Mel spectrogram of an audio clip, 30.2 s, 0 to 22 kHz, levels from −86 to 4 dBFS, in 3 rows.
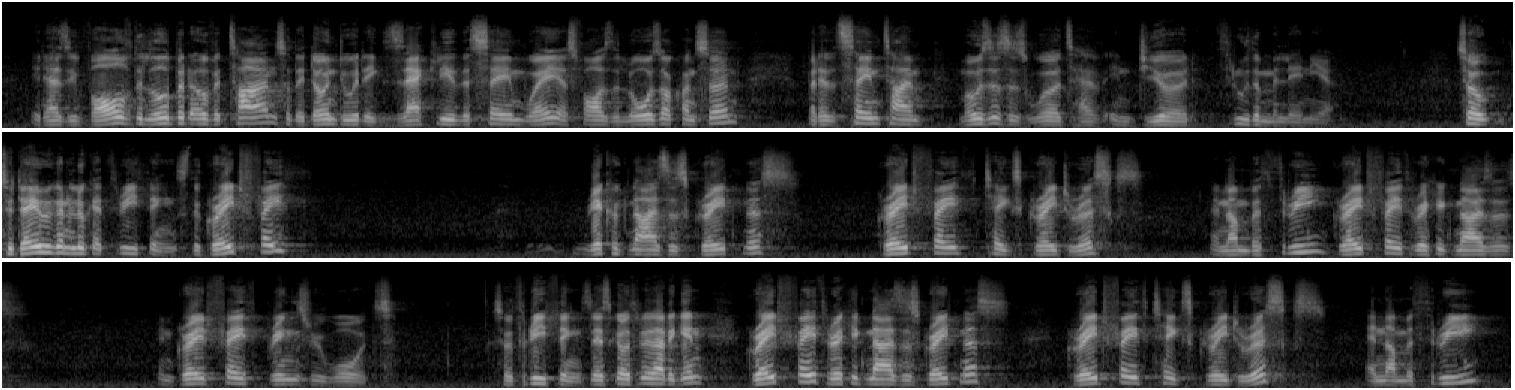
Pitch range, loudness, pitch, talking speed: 130-165 Hz, -31 LUFS, 145 Hz, 170 wpm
